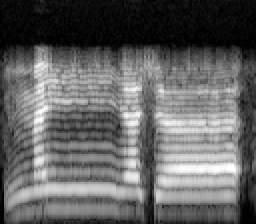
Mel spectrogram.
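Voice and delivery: "من يشاء" with ن melted into a long nasal ي, very slow; Ghunna-Demo. Shown as a demonstration. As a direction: merge "من يشاء" into a humming "mayy-yashaa", vowel stretched. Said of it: "وأمثلة على ذلك أيضًا".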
